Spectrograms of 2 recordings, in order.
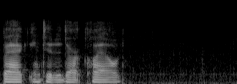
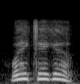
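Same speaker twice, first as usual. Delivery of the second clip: high, loud shout for him to stop; calling out; 13 semitones higher, 6 dB louder than usual. Acted. Voice calls after leaving Jacob.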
